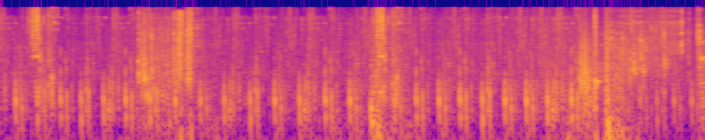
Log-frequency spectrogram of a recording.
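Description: Quick footsteps tap on a hard floor.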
